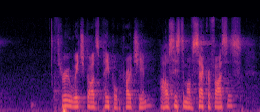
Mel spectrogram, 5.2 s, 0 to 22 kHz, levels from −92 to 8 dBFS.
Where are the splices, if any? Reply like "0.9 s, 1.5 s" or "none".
1.1 s, 2.4 s, 3.1 s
